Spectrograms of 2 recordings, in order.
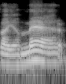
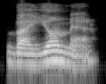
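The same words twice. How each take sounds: First: The stress is on a different syllable. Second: The stress is on the second syllable. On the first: The speaker calls it wrong. "not vayomer" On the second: The speaker calls it right. "but vayomer"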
